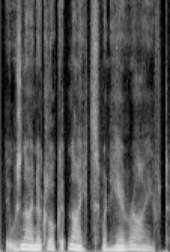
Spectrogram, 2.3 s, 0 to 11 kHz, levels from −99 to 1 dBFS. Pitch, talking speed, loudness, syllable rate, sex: 145 Hz, 235 wpm, -16 LUFS, 5.7 syllables/s, female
